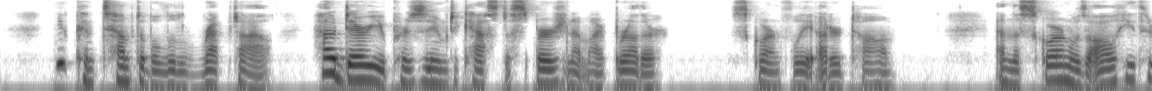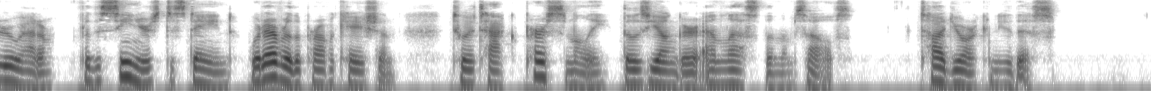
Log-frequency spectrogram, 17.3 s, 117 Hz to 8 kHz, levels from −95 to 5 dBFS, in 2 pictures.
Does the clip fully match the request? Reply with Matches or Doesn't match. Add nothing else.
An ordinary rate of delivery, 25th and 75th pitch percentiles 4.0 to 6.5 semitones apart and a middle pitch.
Doesn't match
